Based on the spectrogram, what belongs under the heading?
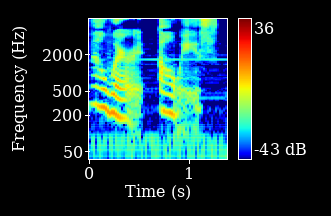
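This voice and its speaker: A woman with a fairly high, breathy voice plays a lonely, possessive female ghost in an intimate audio drama monologue. Hushed and coaxing, sweetly sinister, she uses genteel old-fashioned phrasing and often sinks toward a whisper.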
